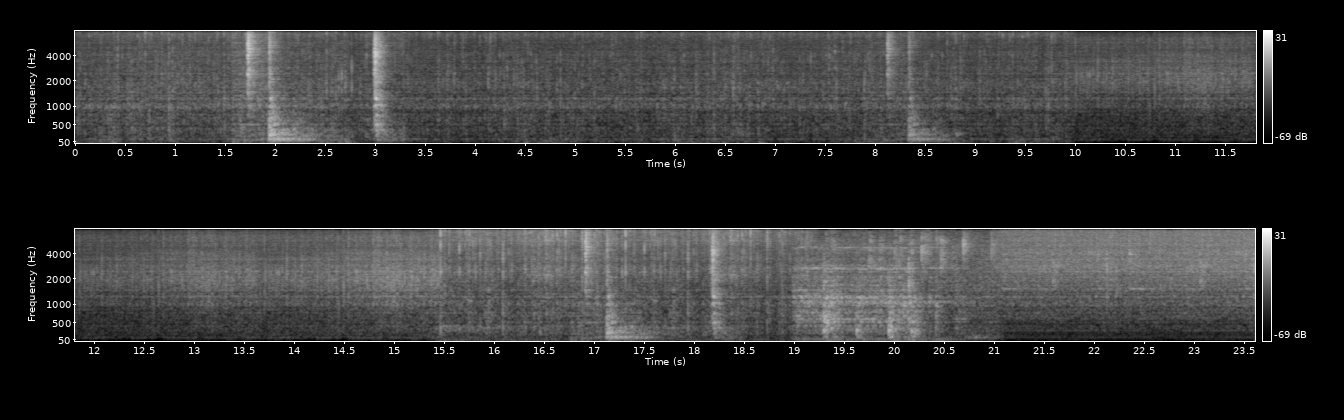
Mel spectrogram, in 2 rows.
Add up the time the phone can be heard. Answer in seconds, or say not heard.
2 s.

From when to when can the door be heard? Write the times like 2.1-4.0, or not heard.
1.6-3.3, 8.0-8.8, 16.8-18.4.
